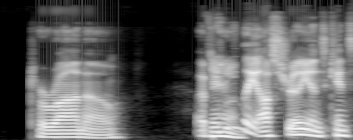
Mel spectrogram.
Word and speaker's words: Toronto: I just say so you're not supposed to say the T in orano well you didn't say either T there you you didn't specify which T I didn't say the second one so I feel like it's implied Toronto Toronto apparently Australians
